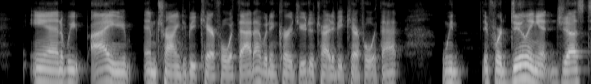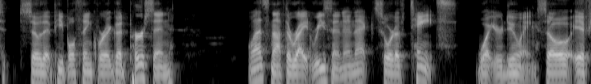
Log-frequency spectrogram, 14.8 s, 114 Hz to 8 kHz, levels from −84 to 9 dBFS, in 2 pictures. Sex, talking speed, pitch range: male, 205 wpm, 100-115 Hz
